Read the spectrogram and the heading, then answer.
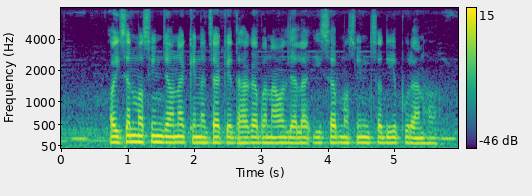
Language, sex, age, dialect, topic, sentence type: Bhojpuri, male, 18-24, Southern / Standard, agriculture, statement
